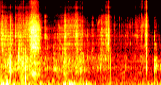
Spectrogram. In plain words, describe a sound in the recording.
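Water splashes as a person wades out of a river.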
